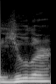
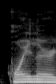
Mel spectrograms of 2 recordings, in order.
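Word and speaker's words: Euler: this by the way I say uler I don't know it's Oiler uler uler is Swiss German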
